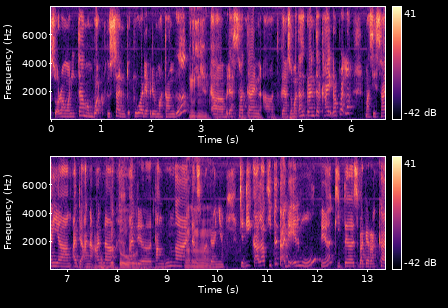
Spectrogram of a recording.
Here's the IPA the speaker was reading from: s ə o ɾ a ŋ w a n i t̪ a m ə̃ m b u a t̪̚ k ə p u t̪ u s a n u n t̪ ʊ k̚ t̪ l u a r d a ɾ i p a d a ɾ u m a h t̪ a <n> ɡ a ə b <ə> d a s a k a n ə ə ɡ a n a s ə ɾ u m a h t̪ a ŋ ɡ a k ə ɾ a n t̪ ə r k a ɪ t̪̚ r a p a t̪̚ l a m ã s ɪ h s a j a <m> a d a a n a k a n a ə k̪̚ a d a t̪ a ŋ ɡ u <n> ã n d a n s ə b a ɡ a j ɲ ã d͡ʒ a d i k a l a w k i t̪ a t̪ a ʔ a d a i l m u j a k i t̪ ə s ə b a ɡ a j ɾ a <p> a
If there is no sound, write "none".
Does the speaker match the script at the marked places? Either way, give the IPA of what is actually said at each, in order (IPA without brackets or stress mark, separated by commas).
ŋ, ə, ŋ, ŋ, k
